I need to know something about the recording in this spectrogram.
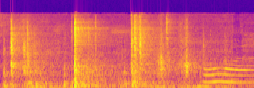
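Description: A house door opens close by: a latch click and a couple of dull knocks, then a short faint creak against a low room hum.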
